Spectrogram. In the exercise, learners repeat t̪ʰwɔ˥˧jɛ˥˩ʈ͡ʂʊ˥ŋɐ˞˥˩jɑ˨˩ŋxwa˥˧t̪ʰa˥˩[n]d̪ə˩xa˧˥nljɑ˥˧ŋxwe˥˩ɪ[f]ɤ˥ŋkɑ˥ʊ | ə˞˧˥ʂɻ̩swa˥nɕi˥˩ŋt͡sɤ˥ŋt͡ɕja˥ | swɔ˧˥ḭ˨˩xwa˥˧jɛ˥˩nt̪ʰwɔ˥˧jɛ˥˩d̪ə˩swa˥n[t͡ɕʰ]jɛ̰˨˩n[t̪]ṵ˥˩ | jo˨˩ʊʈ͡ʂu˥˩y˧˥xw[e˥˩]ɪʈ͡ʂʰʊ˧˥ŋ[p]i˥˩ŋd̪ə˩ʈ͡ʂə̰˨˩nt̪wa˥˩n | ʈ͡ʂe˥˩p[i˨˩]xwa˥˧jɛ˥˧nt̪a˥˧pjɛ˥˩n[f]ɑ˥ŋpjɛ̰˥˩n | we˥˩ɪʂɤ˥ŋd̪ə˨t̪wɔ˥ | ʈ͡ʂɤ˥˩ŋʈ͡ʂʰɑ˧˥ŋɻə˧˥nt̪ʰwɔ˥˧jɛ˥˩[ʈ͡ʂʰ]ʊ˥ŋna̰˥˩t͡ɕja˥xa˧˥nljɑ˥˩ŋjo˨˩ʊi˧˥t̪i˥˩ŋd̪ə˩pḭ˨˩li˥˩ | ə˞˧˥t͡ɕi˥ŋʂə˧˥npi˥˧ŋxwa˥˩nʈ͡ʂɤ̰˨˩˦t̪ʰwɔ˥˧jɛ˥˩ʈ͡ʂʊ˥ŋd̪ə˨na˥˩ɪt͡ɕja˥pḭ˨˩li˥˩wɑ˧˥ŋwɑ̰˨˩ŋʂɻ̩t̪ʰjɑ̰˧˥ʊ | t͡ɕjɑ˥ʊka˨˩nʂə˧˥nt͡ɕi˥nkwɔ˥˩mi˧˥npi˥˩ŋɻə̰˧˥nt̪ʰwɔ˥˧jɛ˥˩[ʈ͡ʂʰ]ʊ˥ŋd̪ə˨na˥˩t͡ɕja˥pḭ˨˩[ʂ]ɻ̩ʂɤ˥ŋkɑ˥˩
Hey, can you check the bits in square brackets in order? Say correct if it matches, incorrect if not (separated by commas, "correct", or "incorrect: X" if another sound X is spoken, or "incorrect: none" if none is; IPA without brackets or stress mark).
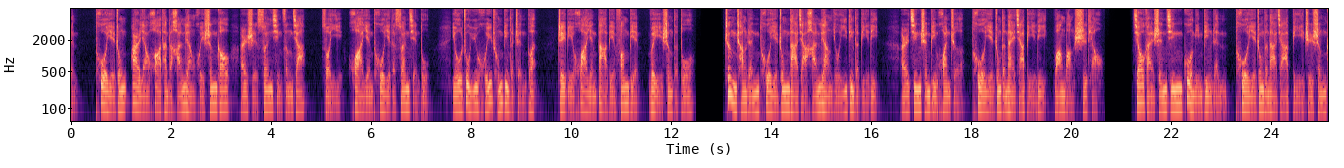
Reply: correct, incorrect: ʂ, incorrect: t͡ɕ, correct, incorrect: e˧˥, correct, correct, correct, incorrect: ʈ͡ʂ, incorrect: ʈ͡ʂ, incorrect: ʈ͡ʂ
